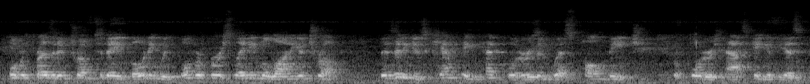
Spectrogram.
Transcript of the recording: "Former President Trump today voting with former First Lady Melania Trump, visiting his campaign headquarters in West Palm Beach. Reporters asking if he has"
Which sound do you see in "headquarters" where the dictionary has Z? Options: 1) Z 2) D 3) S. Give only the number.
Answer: 1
